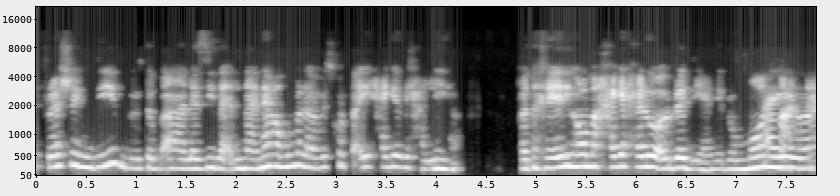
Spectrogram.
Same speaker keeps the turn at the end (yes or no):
no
